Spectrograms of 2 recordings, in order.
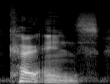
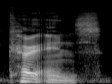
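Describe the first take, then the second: The two takes are said the same way.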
